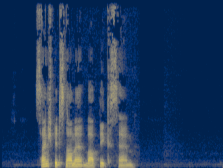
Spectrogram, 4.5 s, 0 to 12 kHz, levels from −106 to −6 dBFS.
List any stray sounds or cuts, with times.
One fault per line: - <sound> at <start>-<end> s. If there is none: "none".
none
